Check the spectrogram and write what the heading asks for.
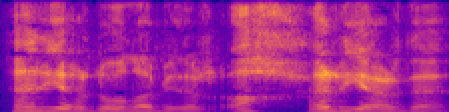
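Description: A man voicing a frightened, grieving mother who speaks softly and anxiously in an audiobook reading. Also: medium pitch, very animated, a little slow, exaggerated voice. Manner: soft, anxious, sometimes whispering.

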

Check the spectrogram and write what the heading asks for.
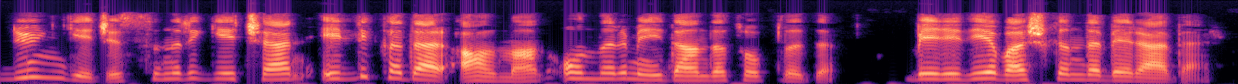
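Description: A narrator voicing a desperate male village teacher who shouts in anger, in a dull, dry, lo-fi recording. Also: mid-range voice, expressive, moderate pace, no room sound, close to an everyday voice. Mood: angry.

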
